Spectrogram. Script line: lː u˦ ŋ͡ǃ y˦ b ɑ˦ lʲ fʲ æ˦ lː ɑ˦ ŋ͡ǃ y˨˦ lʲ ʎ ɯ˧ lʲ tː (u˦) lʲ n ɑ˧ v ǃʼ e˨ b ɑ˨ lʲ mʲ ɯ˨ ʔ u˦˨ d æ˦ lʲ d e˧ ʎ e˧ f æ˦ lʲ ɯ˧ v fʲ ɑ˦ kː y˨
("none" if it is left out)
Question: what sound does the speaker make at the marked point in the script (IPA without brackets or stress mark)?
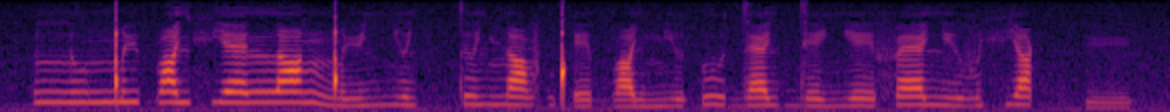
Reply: ɯ˦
